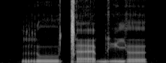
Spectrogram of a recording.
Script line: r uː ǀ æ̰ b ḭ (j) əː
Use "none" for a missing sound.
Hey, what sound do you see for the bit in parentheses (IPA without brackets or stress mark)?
j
